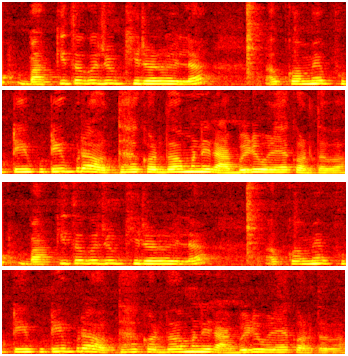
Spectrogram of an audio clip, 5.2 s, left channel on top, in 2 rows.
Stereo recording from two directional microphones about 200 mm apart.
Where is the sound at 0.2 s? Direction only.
50° left (ahead or behind).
